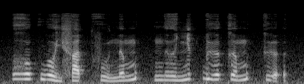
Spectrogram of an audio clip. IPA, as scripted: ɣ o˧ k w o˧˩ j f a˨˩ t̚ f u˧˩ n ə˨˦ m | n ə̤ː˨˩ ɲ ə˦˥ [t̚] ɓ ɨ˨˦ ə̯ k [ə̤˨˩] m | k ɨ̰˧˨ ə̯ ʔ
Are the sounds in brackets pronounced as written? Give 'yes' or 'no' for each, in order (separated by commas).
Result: yes, no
